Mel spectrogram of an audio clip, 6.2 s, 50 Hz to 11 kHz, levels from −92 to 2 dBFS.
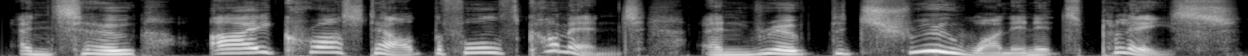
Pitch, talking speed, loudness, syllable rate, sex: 200 Hz, 155 wpm, -17 LUFS, 4.1 syllables/s, male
